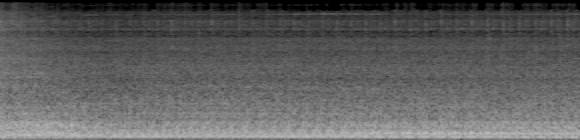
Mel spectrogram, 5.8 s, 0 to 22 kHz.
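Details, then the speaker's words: Chevy 1500 with a 4.8L V8, first start after fitting remanufactured fuel injectors and cleaned fuel rails, following short bumps to build oil pressure: smooth, even idle with a low steady rumble and no misses, ticks or stumbles. The engine runs healthy. "Let it get a little bit, each time a little bit longer, all right? This time give it about 3 seconds. All right, fire it up, let it run."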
